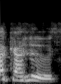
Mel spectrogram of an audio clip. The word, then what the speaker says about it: Khaos: Everyone knows Chaos, except now it's just spelled with a K instead of a C. It's Cahoos. Not Cahoos. Kha'oos.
